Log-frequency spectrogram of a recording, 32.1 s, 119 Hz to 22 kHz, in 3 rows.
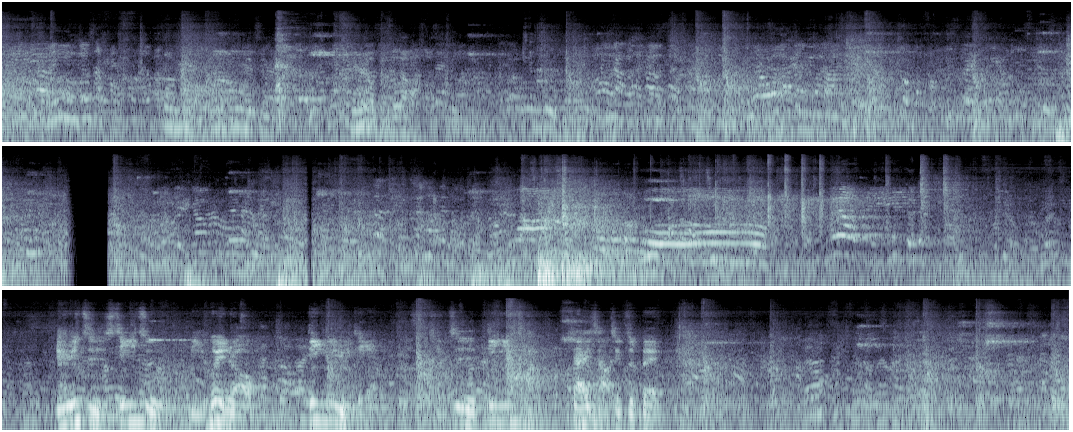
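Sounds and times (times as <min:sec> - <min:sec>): indistinct voices in echoing hall: 0:00.0 - 0:32.0.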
